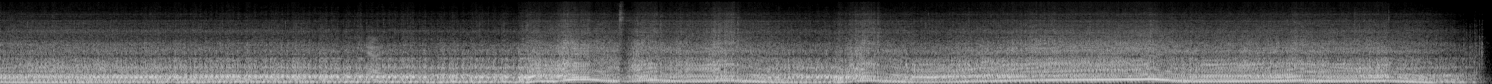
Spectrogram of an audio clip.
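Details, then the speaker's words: Bike back to one hole again: idle wanders and dips, slightly lumpy; owner thinks air-fuel screws need tweaking, then sees fuel leaking as the second float isn't sealing, and says the carbs need a proper rebuild. "the idle is a tiny bit lumpy for me. Now I think the air fuel screw mixture needs tweaking."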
